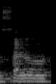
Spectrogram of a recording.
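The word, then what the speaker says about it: Psilotum: The P is for silo. Cyota is spelled with the P. That's the whispering that you see growing out of of trees, out of rock. So, silo.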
